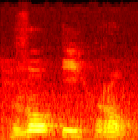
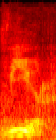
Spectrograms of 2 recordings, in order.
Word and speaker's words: vir: which I heard - Vir (pronounced like Wir) - was pronounced using another pronunciation.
